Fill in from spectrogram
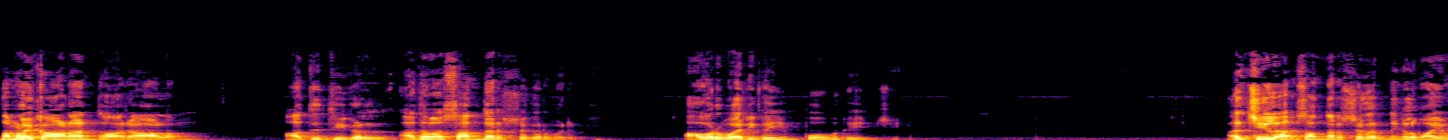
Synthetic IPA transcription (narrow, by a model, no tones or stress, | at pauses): nɐmːɐɭe̞kaːɳaːnd̪ʱaːɾaːɭɐm | ɐ̰t̪id̪ʱiɣɐɭɐ̰t̪ʰɐʋɐsɐnd̪ɐrɕɐɣɐrʋɐ̰ɾum | ɐ̰ʋɐrʋɐɾuɣɐjumpo̞ːʋuɣɐjumt͡ɕe̞̰jːum | ɐ̰t͡ɕilɐsɐnd̪ɐrɕɐɣɐrniŋːɐɭumaːji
